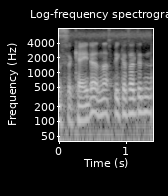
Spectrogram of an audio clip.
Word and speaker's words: cicada: That is, there are many words in which an R pronunciation in British English becomes a long A in American English.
